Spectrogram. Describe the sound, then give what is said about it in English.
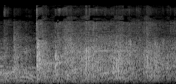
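A large crowd yells and cheers together in a loud, sustained roar, with applause mixed in and a sharp swell near the start, as people in the crowd chant the word "audit". “At this point, people in the crowd start yelling audit.”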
